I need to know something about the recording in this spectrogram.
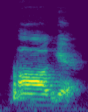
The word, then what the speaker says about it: ager: If you have two syllables, the accent is always on the first syllable. So, ager.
